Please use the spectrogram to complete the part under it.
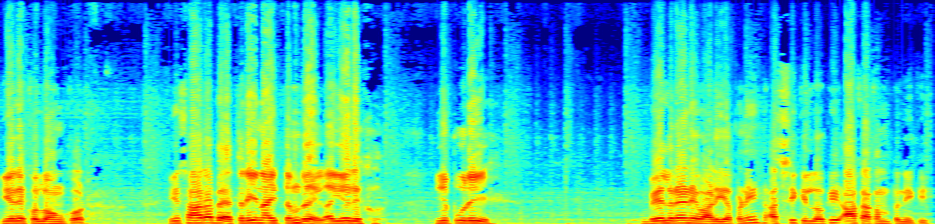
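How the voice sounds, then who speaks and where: A young man giving a repetitive, pushy sales pitch for wholesale coats in a big indoor warehouse, filmed on a handheld phone. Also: a little slow, pauses often, a bit bright, soft background music. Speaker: wholesale clothing seller. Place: large indoor clothing warehouse.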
